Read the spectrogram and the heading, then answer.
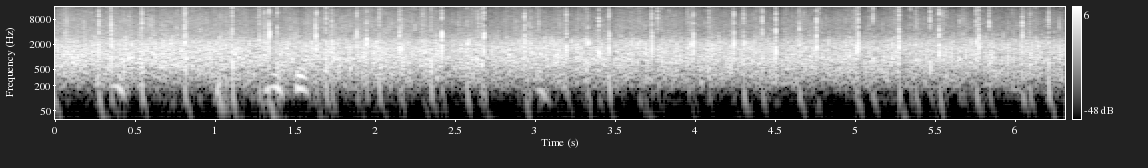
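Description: A crowd claps steadily and densely for several seconds, a loud, continuous wash of many hands with a few whoops and cheers rising through it.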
